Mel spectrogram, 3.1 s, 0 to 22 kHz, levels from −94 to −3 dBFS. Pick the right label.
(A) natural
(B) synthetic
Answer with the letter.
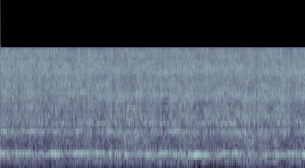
B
